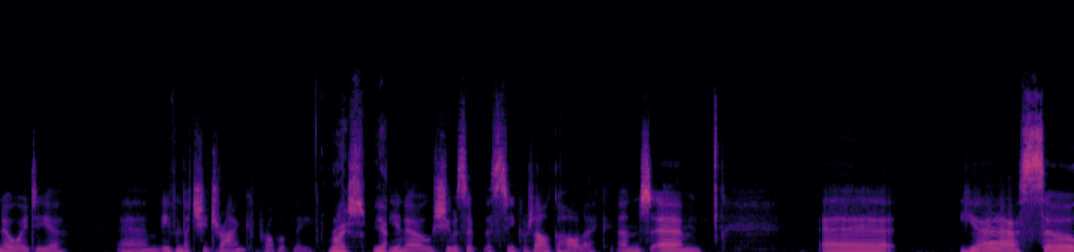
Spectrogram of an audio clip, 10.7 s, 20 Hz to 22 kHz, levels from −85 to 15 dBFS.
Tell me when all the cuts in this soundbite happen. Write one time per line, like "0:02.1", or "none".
none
